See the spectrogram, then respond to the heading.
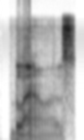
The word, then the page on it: blouse: British English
